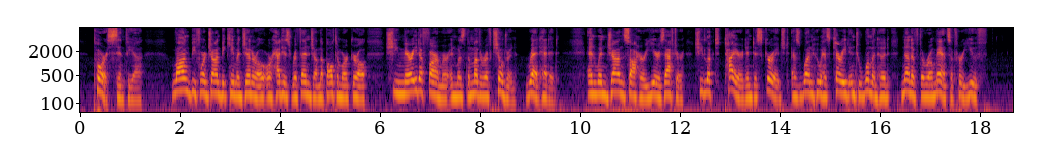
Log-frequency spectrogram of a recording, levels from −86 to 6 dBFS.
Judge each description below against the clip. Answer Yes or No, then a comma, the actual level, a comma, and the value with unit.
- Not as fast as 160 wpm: No, average, 175 wpm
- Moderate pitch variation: Yes, average, 3.4 semitones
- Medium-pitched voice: Yes, medium, 155 Hz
